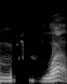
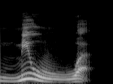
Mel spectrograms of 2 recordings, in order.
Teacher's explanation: hukumnya idgham ya maka kita masukkan ini kan dua huruf ya dua huruf kita gabungkan menjadi satu kepada huruf yang yang kedua jadi yang dibaca itu adalah huruf yang kedua jadi asalnya m wa menjadi miwwa ya itu idgham namanya ya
